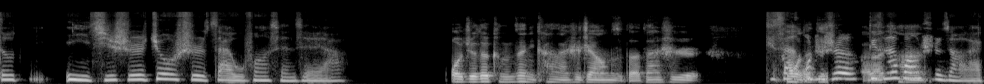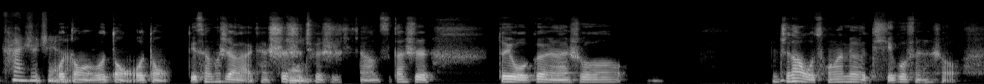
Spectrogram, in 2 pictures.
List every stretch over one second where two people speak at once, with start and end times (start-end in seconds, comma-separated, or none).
7.8-9.4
